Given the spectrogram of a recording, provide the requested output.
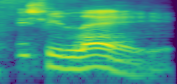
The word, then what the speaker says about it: filet: we call it a filet yeah yeah oh yeah yes i think it's a french word maybe it's from france yeah because french often don't pronounce the ending t sound so yeah we can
